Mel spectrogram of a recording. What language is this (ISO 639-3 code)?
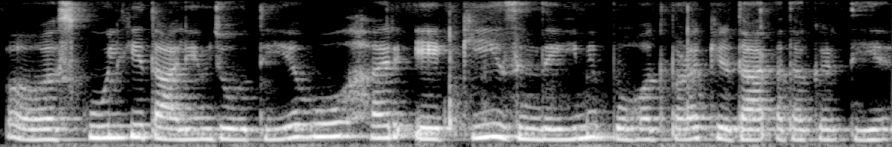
urd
